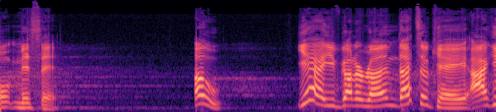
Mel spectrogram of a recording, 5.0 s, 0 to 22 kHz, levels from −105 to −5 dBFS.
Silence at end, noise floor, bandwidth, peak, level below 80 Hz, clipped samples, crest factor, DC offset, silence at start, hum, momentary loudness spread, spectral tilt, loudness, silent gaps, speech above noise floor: 0 s; -71 dBFS; 16 kHz; -8 dBFS; -78 dBFS; under 0.1%; 20 dB; under 0.1%; 0 s; none; 8 LU; -3 dB/octave; -25 LUFS; none; 45 dB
